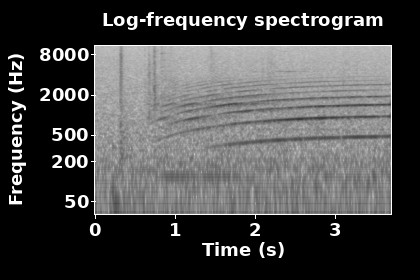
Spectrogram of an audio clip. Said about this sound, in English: once the siren goes off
